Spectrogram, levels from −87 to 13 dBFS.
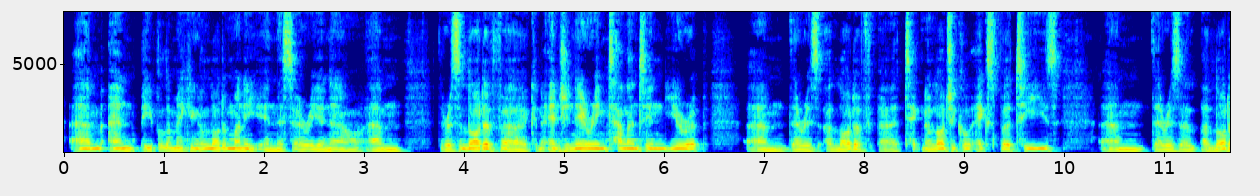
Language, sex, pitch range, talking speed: English, male, 105-120 Hz, 210 wpm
